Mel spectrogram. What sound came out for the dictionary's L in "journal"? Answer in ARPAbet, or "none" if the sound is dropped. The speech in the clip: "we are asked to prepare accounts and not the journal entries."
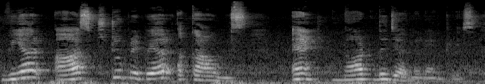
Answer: N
